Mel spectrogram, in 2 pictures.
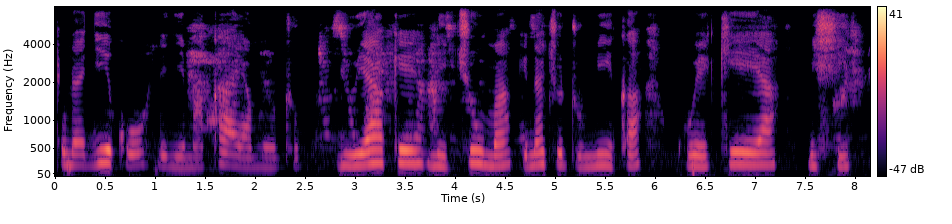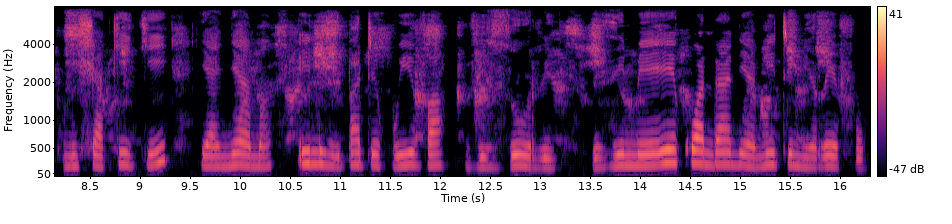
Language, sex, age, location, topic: Swahili, female, 25-35, Mombasa, agriculture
